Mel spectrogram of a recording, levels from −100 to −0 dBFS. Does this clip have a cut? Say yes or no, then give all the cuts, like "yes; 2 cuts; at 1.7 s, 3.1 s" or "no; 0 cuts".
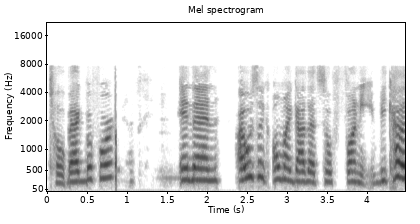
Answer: no; 0 cuts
